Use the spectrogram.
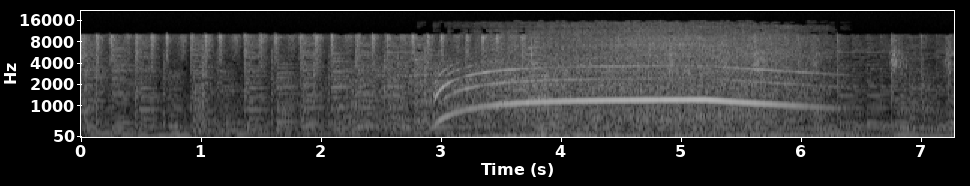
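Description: A loud ambulance siren wails nearby, rising into a long sustained tone over steady traffic rumble, then fading slightly near the end.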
